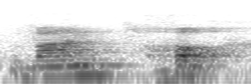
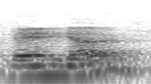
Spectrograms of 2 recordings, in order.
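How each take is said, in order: First: The name is said with a Dutch pronunciation. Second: The name is said with an American English pronunciation. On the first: The speaker calls it right. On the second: The speaker calls it wrong.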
